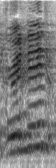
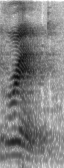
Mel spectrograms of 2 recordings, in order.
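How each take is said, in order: First: "grinned" split into grin-ed; two-syllable mispronunciation. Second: "grinned" as grind with a short i, one syllable; one-syllable pronunciation. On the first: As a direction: say grinned with a full ED syllable at the end. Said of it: "both the E and the D making the ed". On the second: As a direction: say grinned with ED as just a D sound. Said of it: "We say grinned". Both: Shown as a demonstration.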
